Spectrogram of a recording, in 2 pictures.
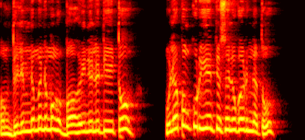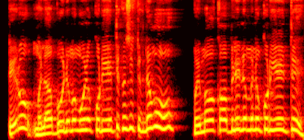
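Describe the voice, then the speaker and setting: Using a put-on character voice, a man speaks high and at a fairly quick pace, with lively intonation and very even loudness. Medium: audio drama. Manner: complaining, blunt.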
